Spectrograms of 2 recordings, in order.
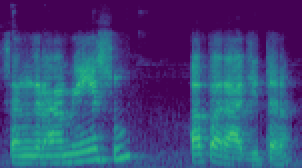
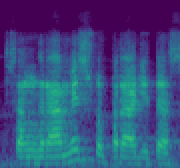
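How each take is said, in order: First: The two words are said separately, unjoined. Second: The two words run quickly together as one.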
